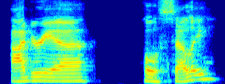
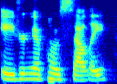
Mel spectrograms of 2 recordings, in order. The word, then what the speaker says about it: Adria Postelli: up we have um Adria holcelli um unmuting your name sorry if I mispronounced your name it's okay happens a lot it's Adria postelli um so I'm a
